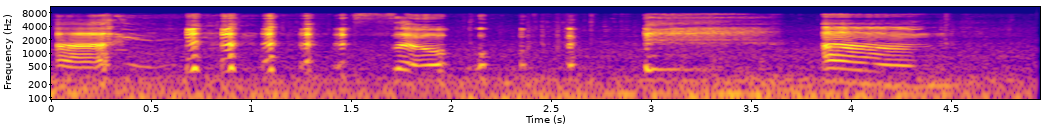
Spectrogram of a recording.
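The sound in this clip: Low, steady road rumble inside a car being driven, running continuously beneath a person who talks throughout.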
